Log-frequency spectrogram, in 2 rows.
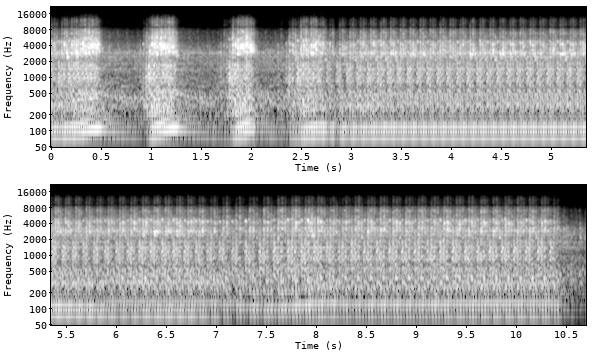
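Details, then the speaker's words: Dynahoe 200-4 backhoe with a Detroit Diesel 4-71 two-stroke, first start after long storage with a partial, brazed exhaust: four labored cranking pulses, then it fires and settles into an even drone with no knocks or misses. "spinning i don't hear any bad noises"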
